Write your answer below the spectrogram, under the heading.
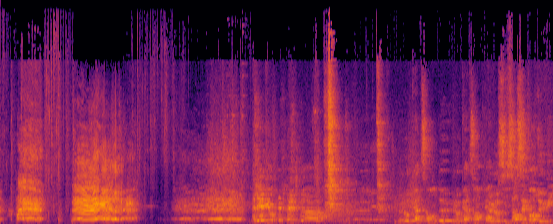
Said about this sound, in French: C'est typique à moi, ça, c'est mon son personnel que d'être habitué avec les agneaux, avec les moutons tous les jours. Hein. on fait ça ou on fait bah bah bah. Ils comprennent, ils comprennent.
